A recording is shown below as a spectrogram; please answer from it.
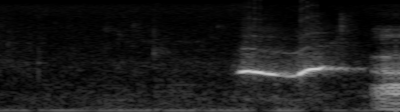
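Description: A person whistling one short note, a little past halfway through, that dips and then rises again in pitch; it is the loudest sound here, after a second of faint room noise.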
